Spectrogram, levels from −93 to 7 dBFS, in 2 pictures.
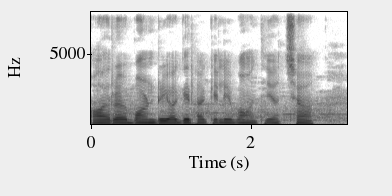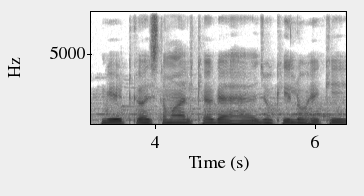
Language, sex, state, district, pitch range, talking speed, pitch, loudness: Hindi, male, Chhattisgarh, Jashpur, 105-110 Hz, 120 wpm, 110 Hz, -15 LUFS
